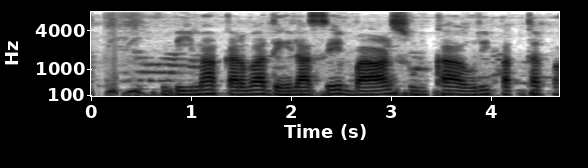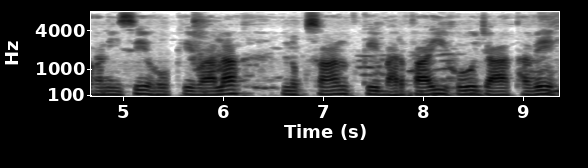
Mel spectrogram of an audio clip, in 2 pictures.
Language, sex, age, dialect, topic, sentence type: Bhojpuri, male, 25-30, Northern, agriculture, statement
